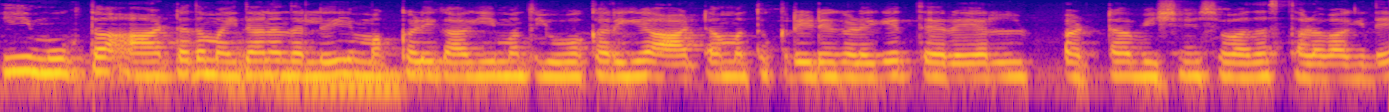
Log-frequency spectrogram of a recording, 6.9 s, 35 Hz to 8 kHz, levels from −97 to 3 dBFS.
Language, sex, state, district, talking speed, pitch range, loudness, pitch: Kannada, female, Karnataka, Bidar, 110 wpm, 195-205 Hz, -14 LUFS, 200 Hz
